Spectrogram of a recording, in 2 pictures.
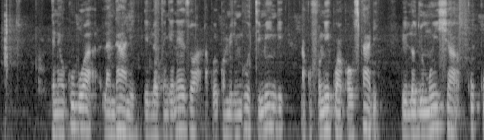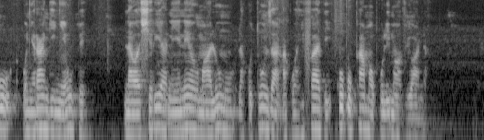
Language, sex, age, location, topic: Swahili, male, 18-24, Dar es Salaam, agriculture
